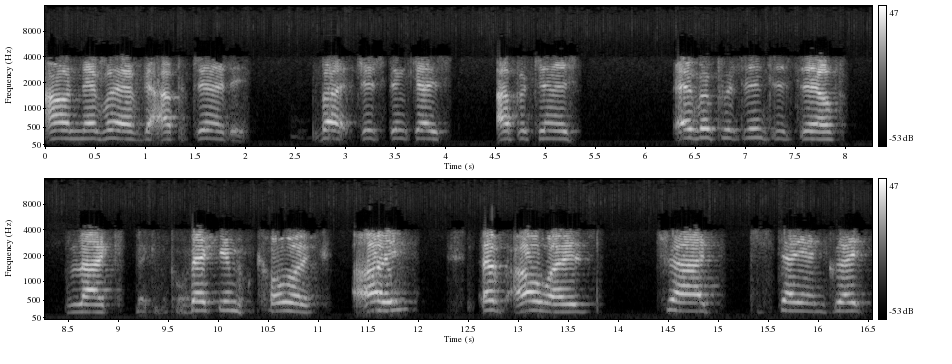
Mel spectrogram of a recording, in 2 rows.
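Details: 27-year-old man with cerebral palsy after neonatal brain bleed and stroke, born three months premature after a car crash; right-sided paralysis, blindness, seizures; slow speech with dysarthria (cerebral palsy)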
